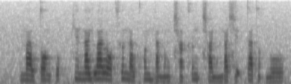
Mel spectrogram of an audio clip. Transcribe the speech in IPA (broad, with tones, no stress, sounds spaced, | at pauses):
m a˨˩ w t̪ ɔ˨˩ ŋ p o˨ p̚ ə˦ p̚ ɕ ẽ˥˧ n̪ a˦ j w a˦ l ɔ˨˩ t͡sʰ ə˥˧ n̪ a˨˩ w kʰ ɔ̃˦ n b j a˨˩ n̪ ɔ̃˨˩ ŋ t͡ɕʰ ã˨˩ kʰ ə˥˧ ŋ t͡ɕʰ a˨˩ j m j a˧ ɕ e˨ ʔ t̪ a˦ t̪ ɔ̃˨ t̚ n̪ o˧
